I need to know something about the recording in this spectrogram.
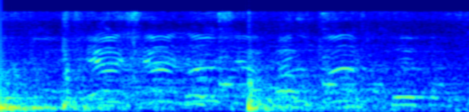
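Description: A football kicked close by with a loud thump, then a weaker thud about a second later, with players' voices calling across the pitch.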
